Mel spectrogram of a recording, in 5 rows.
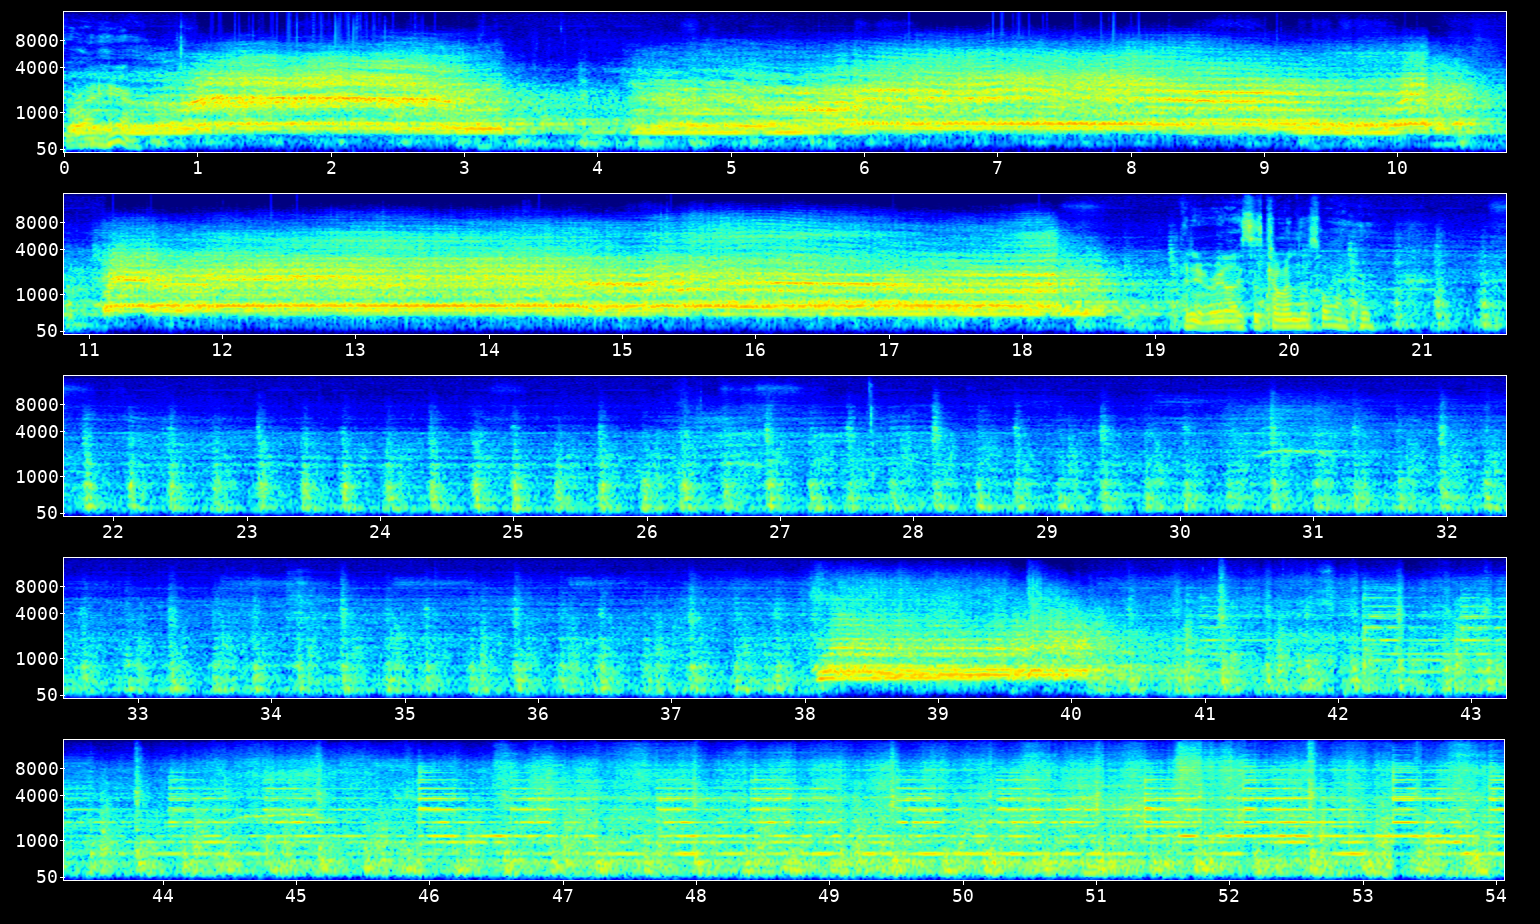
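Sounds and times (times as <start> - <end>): steam hissing: 0.0 - 54.0
steam locomotive exhaust chuffing: 0.0 - 54.0
steam whistle chord: 0.6 - 18.8, 38.0 - 40.4.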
